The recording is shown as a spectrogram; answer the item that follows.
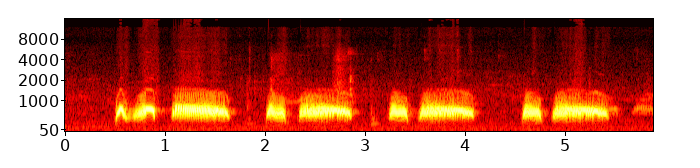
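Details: Spotted dove cooing to lure wild doves, in calling, urging and soft coo styles: four quick phrases, each a short dipping note then a longer steady coo, spaced about a second apart.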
